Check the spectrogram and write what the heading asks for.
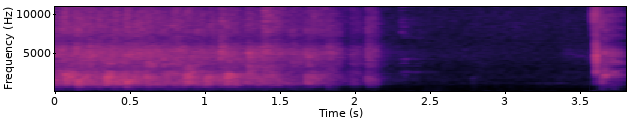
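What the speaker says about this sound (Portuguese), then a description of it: "Dá uma salva de palmas para Jesus." A church congregation applauds during a worship gathering, a soft, fairly distant wash of clapping that fades out after about two seconds, followed by a brief quiet pause and a single sharp knock.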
